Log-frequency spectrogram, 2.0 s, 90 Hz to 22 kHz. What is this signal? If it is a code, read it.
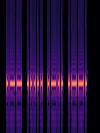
Morse code, heard as a keyed tone, about 46 wpm, 700 Hz. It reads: W5LP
